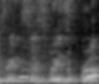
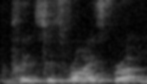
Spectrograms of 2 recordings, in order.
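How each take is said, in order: First: "Risborough" with a short "ris", like riz; corrected place name. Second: "Riseborough" with a long "rise", like the word rise; mispronounced place name. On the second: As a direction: say "Riseborough" as RISE-borough, rhyming with eyes. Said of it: "am I saying it wrong". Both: Real, not acted.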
